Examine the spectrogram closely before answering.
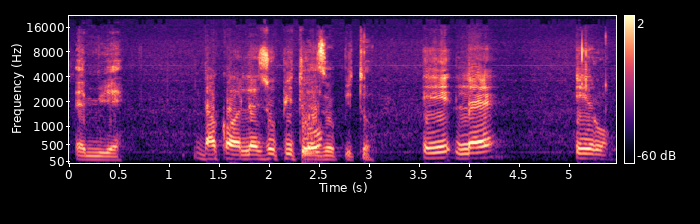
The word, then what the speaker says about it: hôpitaux: Oui, devant un H bien muet. sûr, bien sûr. Oui. Voilà, les hôpitaux. Mais je ne peux pas dire les zéros. Mais les hôpitaux, voilà.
